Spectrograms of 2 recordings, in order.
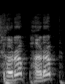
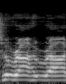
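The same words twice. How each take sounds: First: "Hurrup, hurrup." with a mangled u in place of the ah; garbled cheer. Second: Said in the usual way. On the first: Shown as a demonstration. Announcer quoting the loser's mangled hurrup cheer. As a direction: say "Hurrup" as a broken hurrah. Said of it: "Today he says". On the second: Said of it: "He usually says".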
